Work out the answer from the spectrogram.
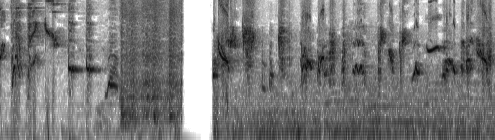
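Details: Local East Java black-breasted Oriental magpie-robin in a masteran recording: sharp whistled notes and chips, then a hiss of noise and a brief silence, followed by a rapid stream of high twittering phrases.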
